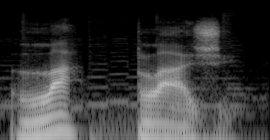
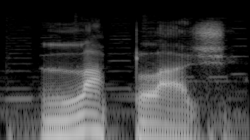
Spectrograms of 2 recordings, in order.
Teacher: O A é bem aberto e o G no finalzinho soa como o G de garagem.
